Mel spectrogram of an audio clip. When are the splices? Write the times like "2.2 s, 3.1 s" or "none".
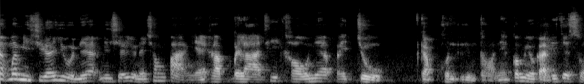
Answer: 3.5 s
